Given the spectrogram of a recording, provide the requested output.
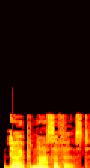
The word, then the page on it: deipnosophist: British English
